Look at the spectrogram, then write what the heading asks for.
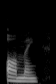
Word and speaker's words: homem: A letra G em português, quando aparece no início de uma palavra, é muito tímida. Tão tímida que, na verdade, ela é completamente muda, silenciosa. Ela existe na escrita, está lá para a vermos, mas na fala desaparece por completo. Por isso, a palavra homem soa como homem. A palavra ora soa como ora.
